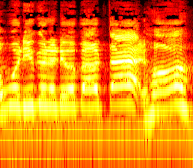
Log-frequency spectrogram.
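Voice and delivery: taunting villain. Retold or imitated. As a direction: goad him like a bully. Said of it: "Look, Tony".

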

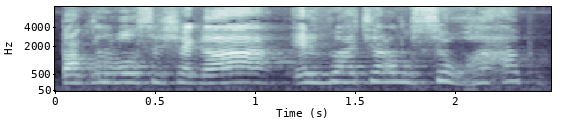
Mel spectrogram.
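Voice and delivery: high loud yelling. Retold or imitated. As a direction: bark it back at him. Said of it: "o cara gritando lá dentro do tanque".

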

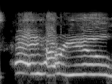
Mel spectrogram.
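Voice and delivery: high, slow and friendly hello; overdone Southern hospitality greeting; cheery Southern greeting. Retold or imitated. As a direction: sing out the hello like a Southern neighbor. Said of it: "we call it Southern hospitality".

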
